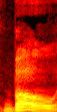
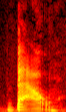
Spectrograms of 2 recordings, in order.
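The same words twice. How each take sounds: First: It is said with the vowel of the ribbon word. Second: It is said with the vowel of bowing your head. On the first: It names a looped ribbon. "it means like a bow in your ribbon" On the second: It means lowering the head. "in this case, you pronounce it bow"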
